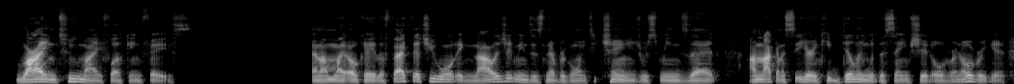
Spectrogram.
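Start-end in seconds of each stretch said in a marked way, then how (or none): none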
